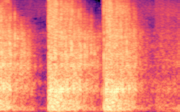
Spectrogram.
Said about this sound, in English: Okay, covering fire.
